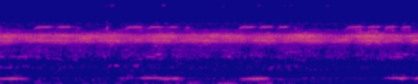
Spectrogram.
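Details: A constant shrill insect drone at midnight, steady and high, with short low croaks about every second and scattered brief high chirps.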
